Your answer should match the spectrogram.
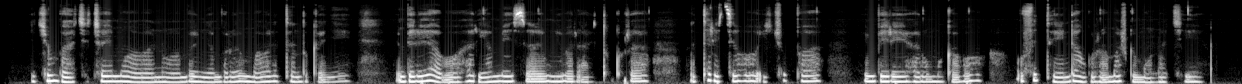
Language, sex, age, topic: Kinyarwanda, male, 18-24, government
